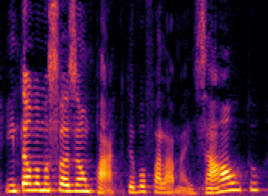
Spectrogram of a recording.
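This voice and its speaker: Brief: woman doing a quick-talking wife, Brazilian Portuguese accent, fairly high voice. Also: creaky. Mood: bargaining. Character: wife arguing with her husband, bargaining for calm talk.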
